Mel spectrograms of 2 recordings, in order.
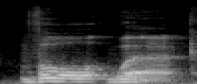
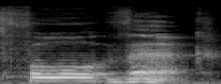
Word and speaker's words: Vorwerk: I think the V is pronounced F and the W is pronounced V. Those Germans. I just want to say Vorwerk, but it's Vorwerk.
